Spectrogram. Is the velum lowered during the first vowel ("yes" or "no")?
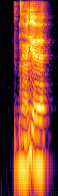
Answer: yes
